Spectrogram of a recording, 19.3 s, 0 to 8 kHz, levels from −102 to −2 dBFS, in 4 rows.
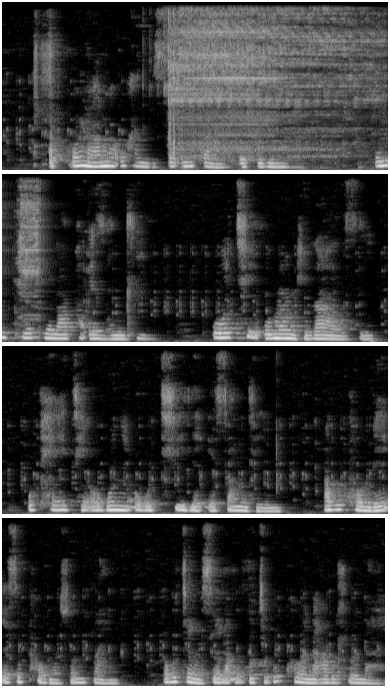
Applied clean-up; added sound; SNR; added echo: classical method WPE with log-MMSE.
